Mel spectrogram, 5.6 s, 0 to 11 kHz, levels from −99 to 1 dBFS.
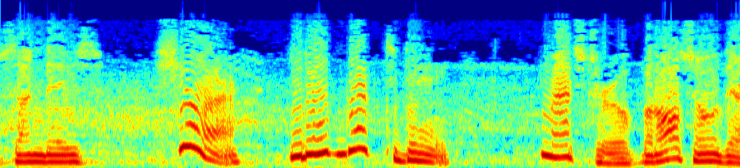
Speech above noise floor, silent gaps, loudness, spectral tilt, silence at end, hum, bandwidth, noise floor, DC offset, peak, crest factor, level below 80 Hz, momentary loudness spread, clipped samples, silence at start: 28 dB; none; -9 LUFS; -9 dB/octave; 0 s; none; 7.2 kHz; -35 dBFS; under 0.1%; 0 dBFS; 10 dB; -44 dBFS; 13 LU; under 0.1%; 0 s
